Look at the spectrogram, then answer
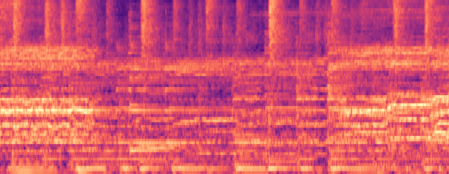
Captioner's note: high voices singing; deep voices; high voices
